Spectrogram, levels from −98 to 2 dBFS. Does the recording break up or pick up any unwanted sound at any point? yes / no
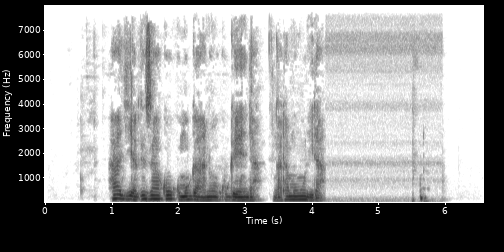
yes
